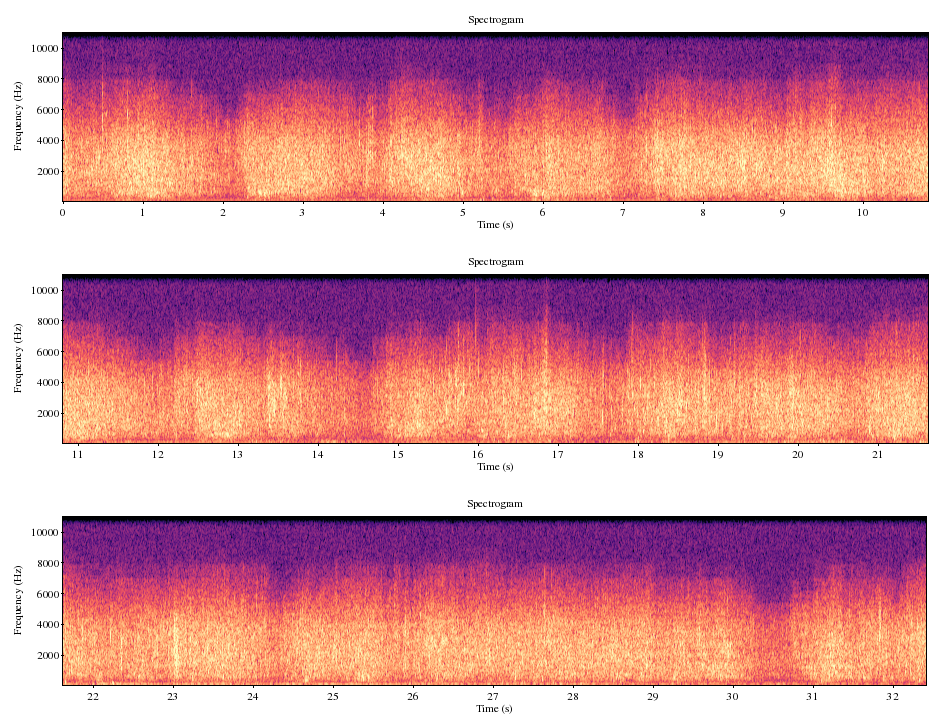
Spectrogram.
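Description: Small waves breaking and washing up over a seaweed-covered shoreline, surging every second or two, with wind buffeting the microphone and a steady low hum underneath.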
